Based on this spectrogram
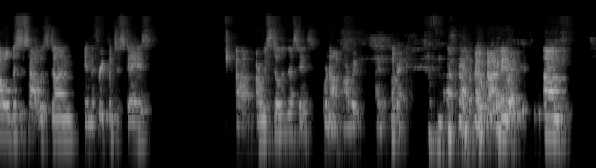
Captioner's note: audience laughs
